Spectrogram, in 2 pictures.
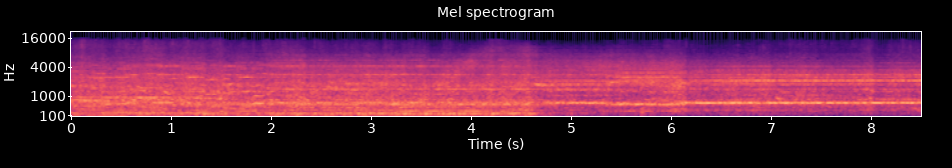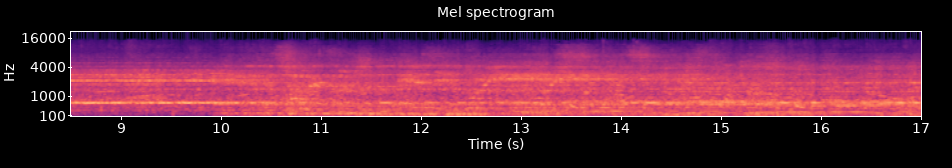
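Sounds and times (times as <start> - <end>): large crowd: 0.0 - 17.0
music over loudspeakers: 0.0 - 17.0.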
